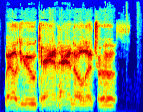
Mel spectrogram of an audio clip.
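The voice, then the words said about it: Jack Nicholson impression. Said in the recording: “that impeccable impression ... That was a line from one of the biggest movies, 1992, A Few Good Men ... Nicholson”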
